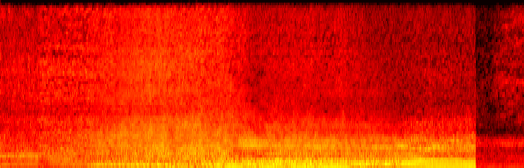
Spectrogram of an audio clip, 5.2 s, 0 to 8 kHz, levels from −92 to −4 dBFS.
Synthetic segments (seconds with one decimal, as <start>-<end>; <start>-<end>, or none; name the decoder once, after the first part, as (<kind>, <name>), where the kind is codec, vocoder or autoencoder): 0.9-4.0 (vocoder, Vocos)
